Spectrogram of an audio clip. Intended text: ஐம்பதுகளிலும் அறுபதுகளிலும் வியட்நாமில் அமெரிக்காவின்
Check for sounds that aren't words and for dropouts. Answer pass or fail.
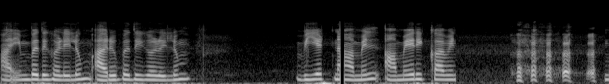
fail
